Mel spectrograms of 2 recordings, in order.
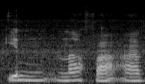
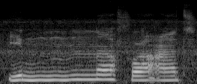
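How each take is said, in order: First: The first n is said separately and clearly. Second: The first n merges into the following n. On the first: The speaker calls it wrong. "bukan in nafa'at" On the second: The speaker calls it right. "tapi in nafa'at ... dimasukkan sinunnya ke nun"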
